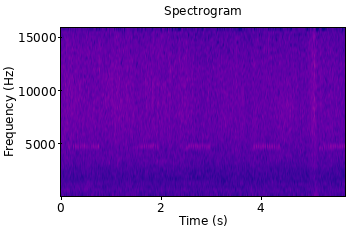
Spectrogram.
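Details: Giant Asiatic Honey Bees (Apis dorsata) swarming at 5.53pm to start a new nest near an old one abandoned 14 months earlier, Perak, Malaysia: a dense, steady low hum with a thin high tone repeating about every second.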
